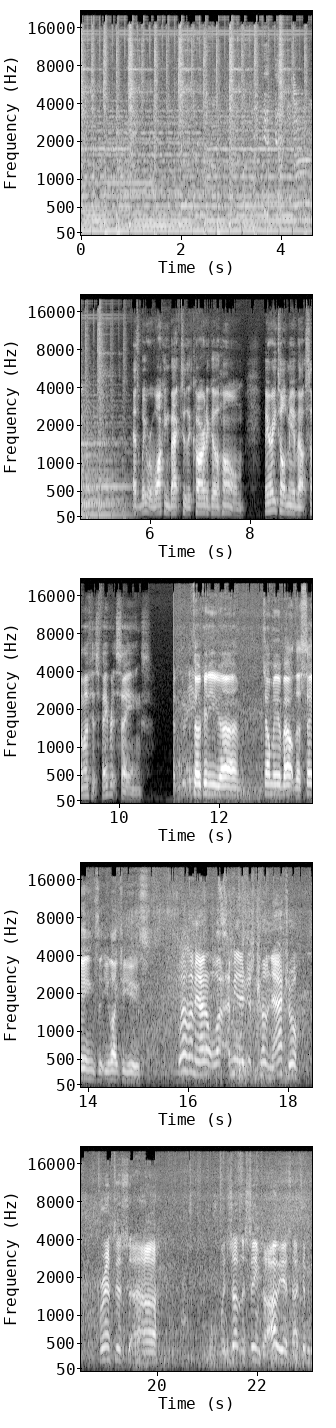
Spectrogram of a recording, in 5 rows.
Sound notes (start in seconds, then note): 3.4 people laughing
